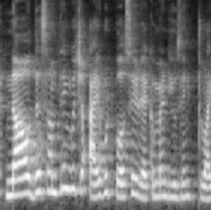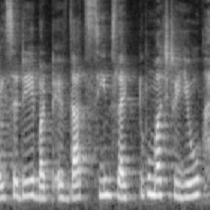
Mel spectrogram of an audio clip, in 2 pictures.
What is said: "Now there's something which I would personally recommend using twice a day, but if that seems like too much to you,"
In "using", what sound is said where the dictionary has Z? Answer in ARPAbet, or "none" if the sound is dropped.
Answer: Z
